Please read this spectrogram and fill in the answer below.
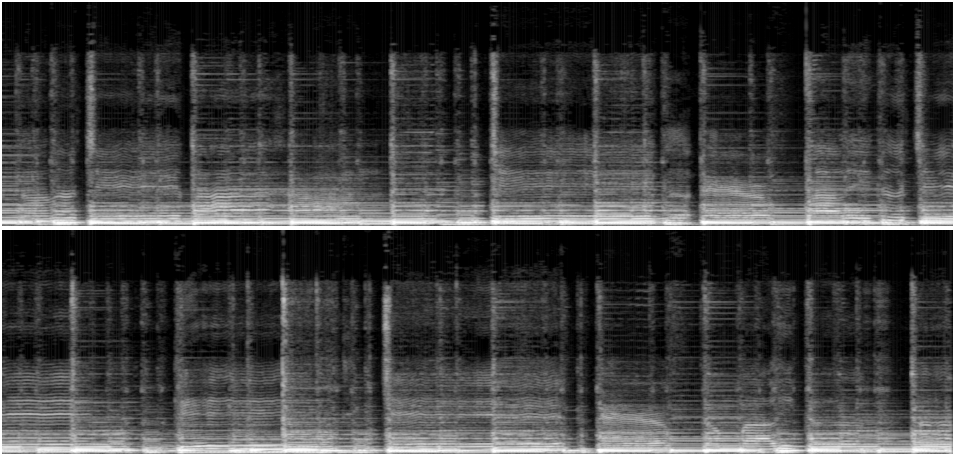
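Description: Acoustic guitar strummed in a steady down-up rhythm, playing basic open chords in the key of C.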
